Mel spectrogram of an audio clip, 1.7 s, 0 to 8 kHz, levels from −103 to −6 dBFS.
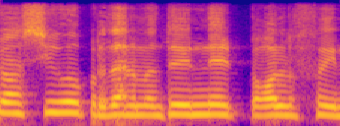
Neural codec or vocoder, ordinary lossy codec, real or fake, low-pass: codec, 16 kHz, 0.8 kbps, ZipCodec; none; fake; 7.2 kHz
